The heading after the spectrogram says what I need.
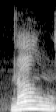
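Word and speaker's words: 何: 해볼게요 이것은 무엇입니까 라고 이 무엇 이라는 한자는 낭 이라고 발음을 하면 되는데요 이것은 무엇입니까 라고 하면은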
